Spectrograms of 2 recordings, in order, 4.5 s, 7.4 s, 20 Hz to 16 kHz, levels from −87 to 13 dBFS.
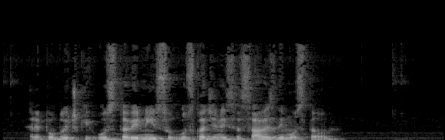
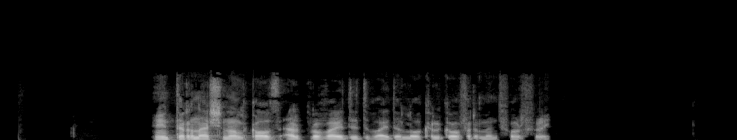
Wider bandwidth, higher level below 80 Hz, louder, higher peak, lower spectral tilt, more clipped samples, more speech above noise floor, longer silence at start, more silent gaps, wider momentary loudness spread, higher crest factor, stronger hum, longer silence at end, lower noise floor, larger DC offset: first, 11.5 kHz vs 7.6 kHz; first, -48 dBFS vs -54 dBFS; second, -27 LUFS vs -18 LUFS; second, -8 dBFS vs -2 dBFS; about the same, -5.5 dB/octave vs -6 dB/octave; neither; second, 40 dB vs over 73 dB; second, 0.3 s vs 1.55 s; neither; about the same, 10 LU vs 12 LU; about the same, 20 dB vs 18 dB; neither; second, 1.1 s vs 1.9 s; second, -67 dBFS vs under -90 dBFS; neither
